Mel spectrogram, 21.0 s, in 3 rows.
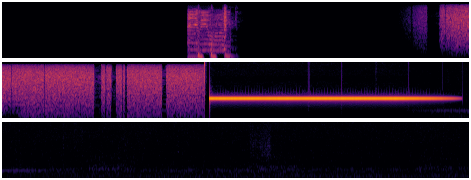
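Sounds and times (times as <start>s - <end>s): television static hiss: 6.1s - 10.1s
steady single-pitch test tone beep: 10.1s - 13.9s.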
